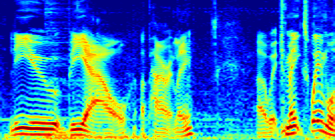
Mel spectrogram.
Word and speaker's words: Liu Biao: Also, massive thanks to everyone that was correcting my pronunciation on who I was calling Liu Biao. It's Liu Biao, apparently.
